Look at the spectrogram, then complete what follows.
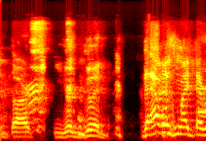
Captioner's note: everyone laughs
